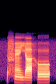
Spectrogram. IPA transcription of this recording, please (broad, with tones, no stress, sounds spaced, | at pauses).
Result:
f ɛ̃˨ j a˨ h o˧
